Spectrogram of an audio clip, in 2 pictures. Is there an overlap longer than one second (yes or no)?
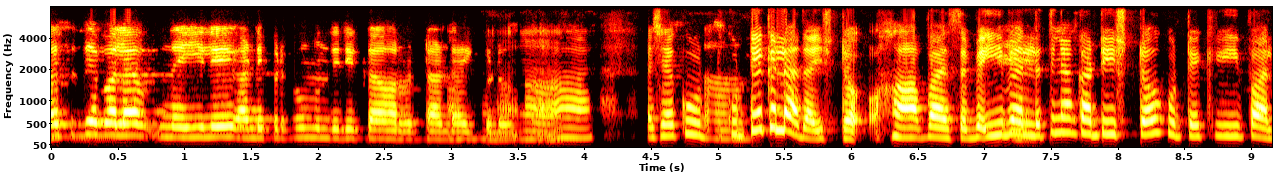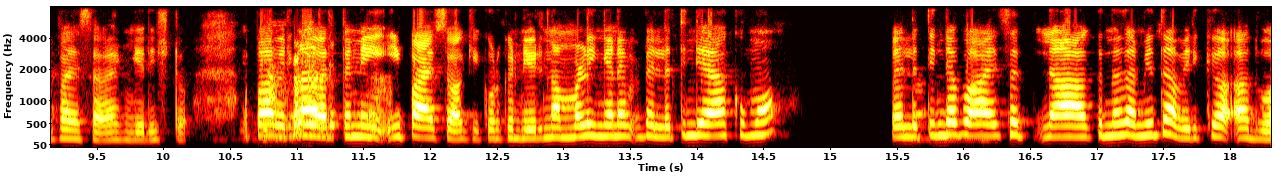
yes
